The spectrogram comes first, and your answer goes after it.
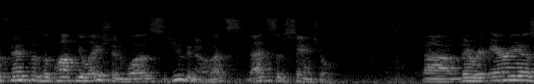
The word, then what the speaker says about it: Huguenot: French Protestants, for some reason, are called Huguenots. So that word right there is pronounced Huguenot.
